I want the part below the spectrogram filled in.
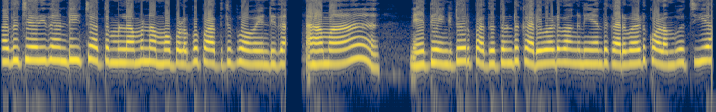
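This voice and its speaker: A woman's voice: very high-pitched, fairly even intonation, a little fast. A woman voicing a bossy middle-aged woman in a cartoon, gossiping and scolding. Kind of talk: cartoon comedy voice acting.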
